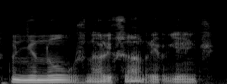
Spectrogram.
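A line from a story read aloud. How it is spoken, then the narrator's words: Gentle. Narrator (Russian): мягко сказала Лариса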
